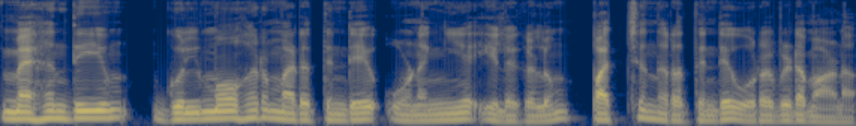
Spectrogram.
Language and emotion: Malayalam, neutral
